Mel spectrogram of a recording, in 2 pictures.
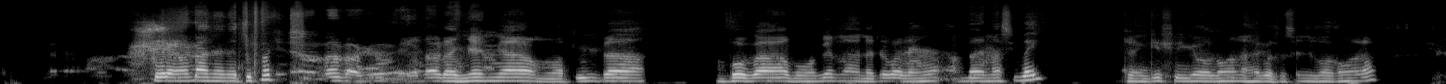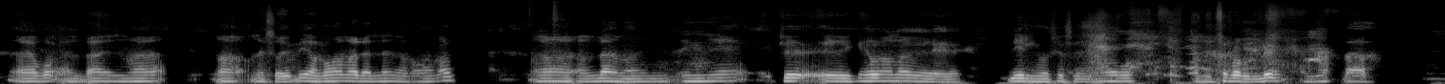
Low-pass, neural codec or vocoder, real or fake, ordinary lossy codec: none; codec, 44.1 kHz, 2.6 kbps, DAC; fake; none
